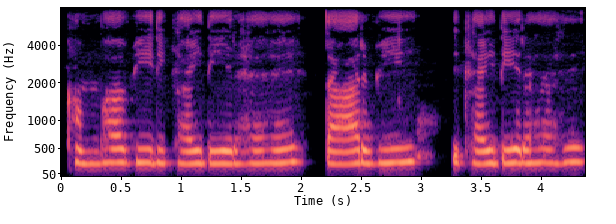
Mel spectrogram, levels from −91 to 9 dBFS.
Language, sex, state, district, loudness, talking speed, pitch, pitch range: Hindi, female, Chhattisgarh, Sarguja, -16 LUFS, 165 wpm, 235 Hz, 225-245 Hz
